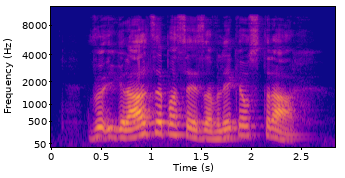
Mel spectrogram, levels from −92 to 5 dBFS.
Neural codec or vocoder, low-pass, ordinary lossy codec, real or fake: none; 9.9 kHz; none; real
